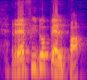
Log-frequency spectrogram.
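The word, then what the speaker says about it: Raphidopalpa: तो ये क्या है आपका रेड, ये PHF जो है उच्चारण में आएगा और ये आपका हो जाएगा रेफिडोपेल्पा।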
